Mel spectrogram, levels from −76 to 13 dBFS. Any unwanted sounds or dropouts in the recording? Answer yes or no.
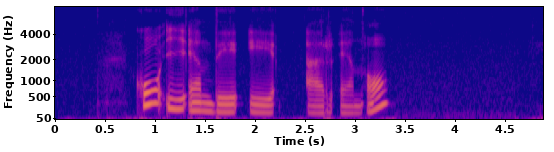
no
